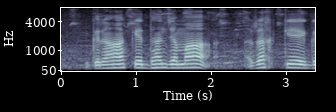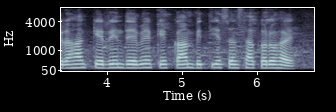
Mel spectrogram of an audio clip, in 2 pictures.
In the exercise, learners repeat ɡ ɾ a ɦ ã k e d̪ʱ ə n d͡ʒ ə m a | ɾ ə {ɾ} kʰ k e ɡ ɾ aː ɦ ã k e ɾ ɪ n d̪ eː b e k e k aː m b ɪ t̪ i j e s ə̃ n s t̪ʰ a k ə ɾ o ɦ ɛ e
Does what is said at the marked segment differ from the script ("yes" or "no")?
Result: yes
